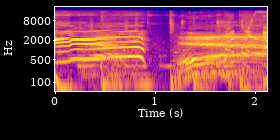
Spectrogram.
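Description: A cartoon character's drawn-out battle cry that rises in pitch and cuts off about a second in, followed by a second wavering yell, over background music.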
